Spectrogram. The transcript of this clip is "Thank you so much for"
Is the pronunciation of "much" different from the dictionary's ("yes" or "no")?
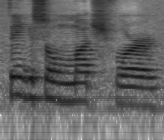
no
